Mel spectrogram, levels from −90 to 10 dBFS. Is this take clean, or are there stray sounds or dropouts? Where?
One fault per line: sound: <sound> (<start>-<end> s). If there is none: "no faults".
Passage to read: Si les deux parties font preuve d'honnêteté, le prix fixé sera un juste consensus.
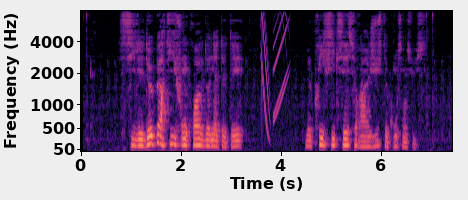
sound: chirp (3.6-4.2 s)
